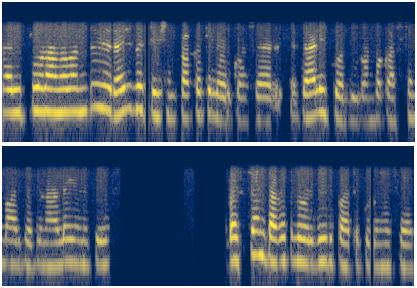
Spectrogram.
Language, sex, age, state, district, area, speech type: Tamil, female, 30-45, Tamil Nadu, Viluppuram, rural, conversation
